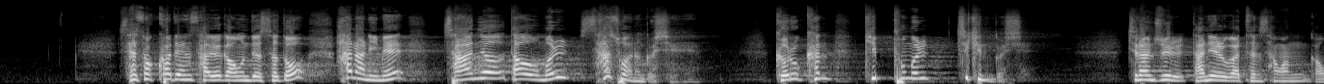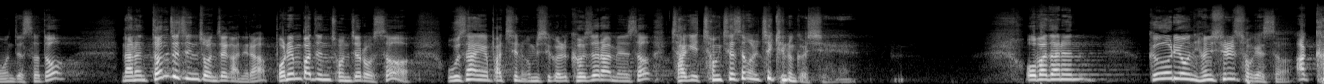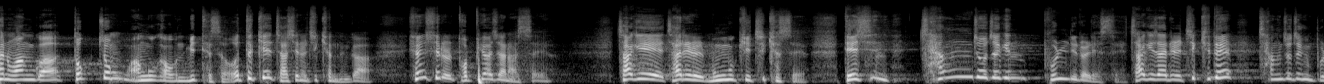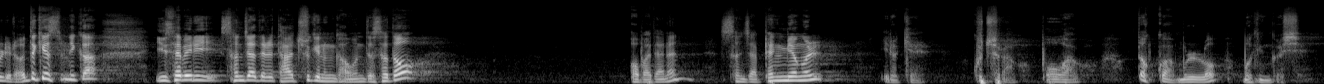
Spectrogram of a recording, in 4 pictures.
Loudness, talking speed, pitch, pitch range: -14 LUFS, 265 characters per minute, 215 Hz, 180-250 Hz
